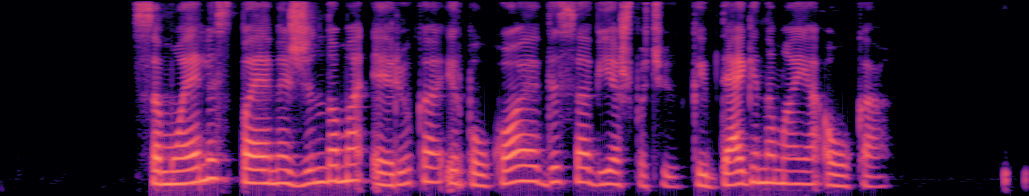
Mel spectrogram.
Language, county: Lithuanian, Klaipėda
